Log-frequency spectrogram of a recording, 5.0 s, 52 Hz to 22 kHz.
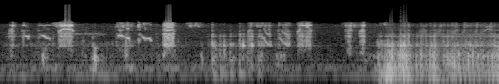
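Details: Eurasian blue tit in a nest box, day 19 after hatching, May 2022 brood: short high chirps in quick irregular bursts, mixed with scraping and rustling inside the box and a louder shuffling noise near the end.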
